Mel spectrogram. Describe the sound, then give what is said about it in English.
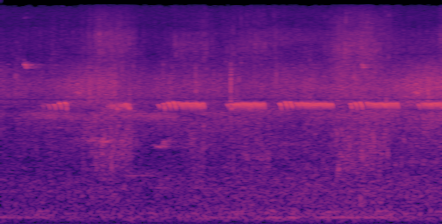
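Crickets chirp in a steady series of short, high-pitched trills, repeating over and over against a soft, low background hum. The sound is faint. “Birds chimed in, and soon crickets sang.”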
